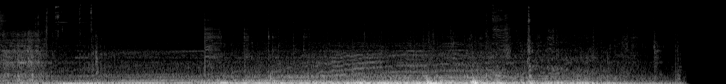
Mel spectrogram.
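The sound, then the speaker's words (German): A car engine rumbles steadily, with faint clinks and rattles over it, rising slightly as a bank employee drives the car into the bank's own underground garage, then cutting off abruptly near the end. “Wenig später fährt ein Mitarbeiter der Bank den Wagen in die hauseigene Tiefgarage.”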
